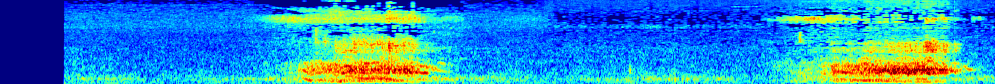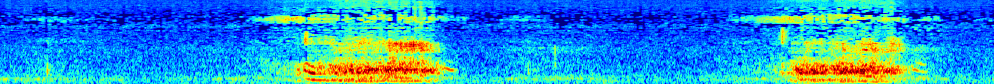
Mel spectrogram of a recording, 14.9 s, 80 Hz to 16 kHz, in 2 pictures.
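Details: Pediatric patient with snoring that recurred after strep infection: regular rattling snores on each breath, about 16 a minute, with quiet gaps between.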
